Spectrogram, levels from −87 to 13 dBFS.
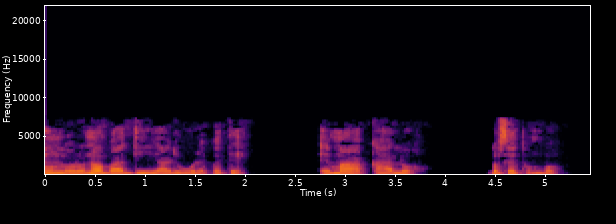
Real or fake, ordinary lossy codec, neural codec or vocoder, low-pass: fake; MP3, 32 kbps; vocoder, 22.05 kHz, 80 mel bands, Vocos; 7.2 kHz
